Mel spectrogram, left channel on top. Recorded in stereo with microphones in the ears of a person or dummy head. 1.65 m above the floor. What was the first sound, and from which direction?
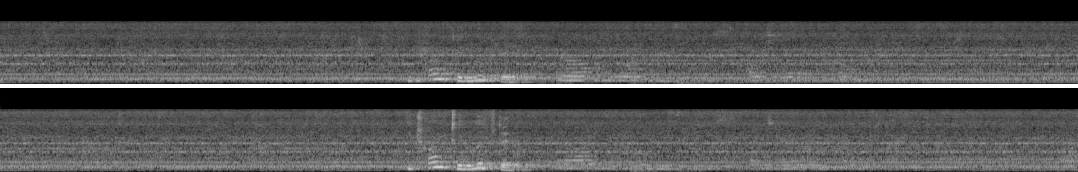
A man speaking, 70° right (ahead or behind).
